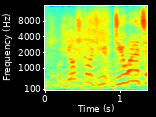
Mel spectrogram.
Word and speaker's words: Joško: not the first time correct pronunciation is yosko Yos yosko Yos yos yosko it's been a difficult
